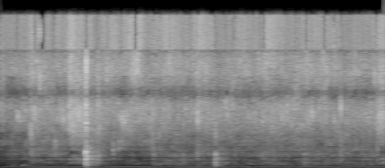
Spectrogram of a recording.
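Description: Ginger garlic paste, cumin powder and turmeric are stirred and fried in a pan for a raw mango prawn curry, a soft continuous sizzle with one sharp utensil knock and light scraping throughout.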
